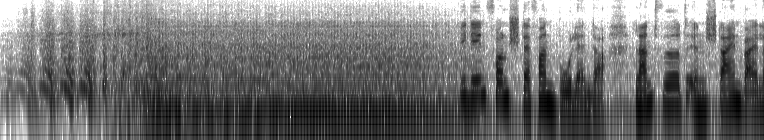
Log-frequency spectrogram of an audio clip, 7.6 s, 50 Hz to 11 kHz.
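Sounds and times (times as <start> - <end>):
tractor diesel engine cranking and running in a field: 0.0 - 7.6
speech: 4.6 - 7.6.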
